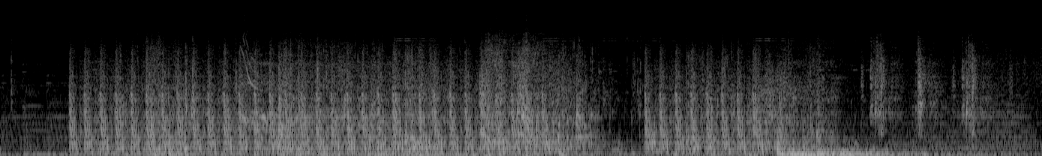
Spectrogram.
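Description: Bayonet-fitted guns firing in the war level of Conker's Bad Fur Day: dense, loud automatic gunfire rattles almost nonstop, with a brief pause and a deep thump near the end.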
